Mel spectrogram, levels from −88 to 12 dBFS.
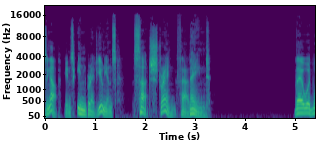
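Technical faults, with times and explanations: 0.00–1.53 s, time-stretched section: The pace is about 1.73 times fast and rushed, yet the pitch holds. This was likely caused by software dropping short pieces to shorten it.
0.53–0.56 s, 2.86–2.90 s and 5.30 s, damaged data in a compressed stream: Brief chirps and blips. The decoder misreads corrupted frames, loses sync, then jumps ahead to the next header.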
